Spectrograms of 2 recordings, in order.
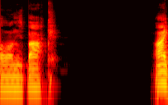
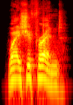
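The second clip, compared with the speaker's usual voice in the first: high, loud demanding shout; rattled shout; 7 semitones higher, 8 dB louder than usual. A narrator's reading. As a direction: bark the question at the girl. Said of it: "Maybe I shout".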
